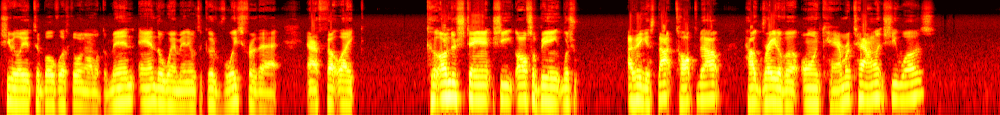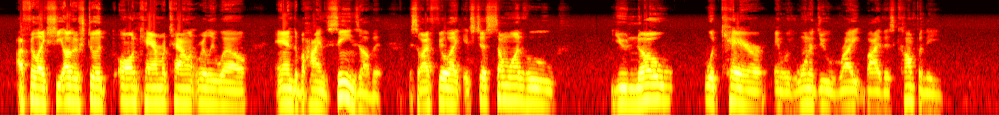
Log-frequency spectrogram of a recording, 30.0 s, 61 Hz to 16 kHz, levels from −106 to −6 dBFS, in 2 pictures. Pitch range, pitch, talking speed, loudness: 105-130 Hz, 115 Hz, 160 wpm, -22 LUFS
